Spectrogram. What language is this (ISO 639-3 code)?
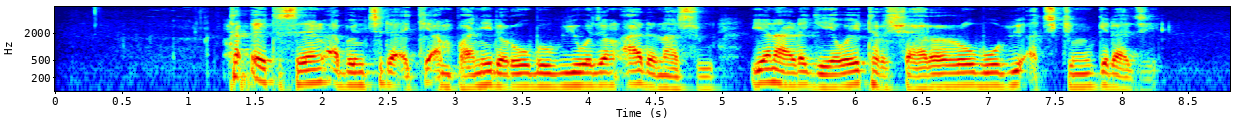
hau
